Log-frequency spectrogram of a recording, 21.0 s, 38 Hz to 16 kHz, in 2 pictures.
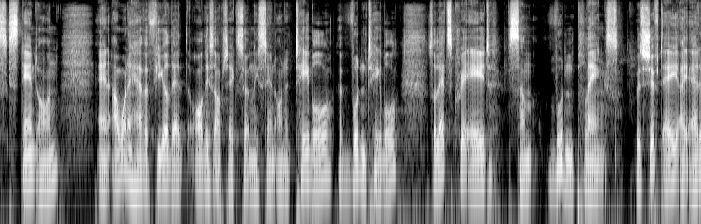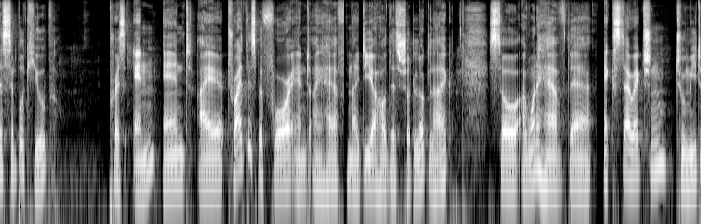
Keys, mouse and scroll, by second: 6.3-6.8 scroll down 1, 6.8 shift+middle click, 9.3 shift+a, 10.8 scroll down 1, 11.7 shift+middle click, 11.9 middle click, 12.3 n, 19.0 middle click.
